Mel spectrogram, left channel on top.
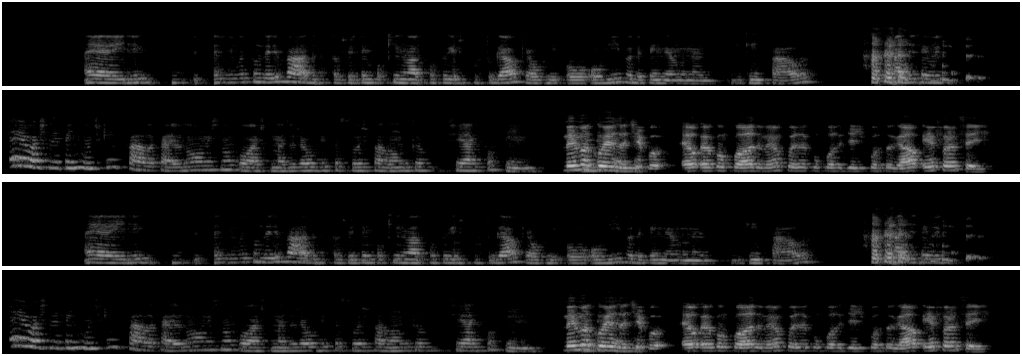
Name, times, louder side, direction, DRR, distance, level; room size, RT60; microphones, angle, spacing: voice 1, 0.8-8.1 8.9-9.4 10.2-15.5 16.0-16.6, left 2 dB, 60° left, 0.8 m, -40 dB
voice 2, 8.6-9.1 9.4-9.5 15.8-20.1, left 2 dB, 15° left, 0.3 m, -31 dB
2.8 x 2.1 x 2.8 m
head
